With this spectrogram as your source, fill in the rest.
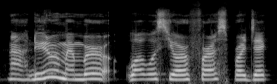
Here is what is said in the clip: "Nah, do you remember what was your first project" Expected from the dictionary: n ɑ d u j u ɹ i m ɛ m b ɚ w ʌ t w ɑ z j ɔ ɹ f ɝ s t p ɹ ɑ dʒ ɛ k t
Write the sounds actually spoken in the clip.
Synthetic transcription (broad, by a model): n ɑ d u j u ɹ i m ɛ m b ɚ w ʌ t w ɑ s j ɔ ɹ f ɝ s t p ɹ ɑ dʒ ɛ k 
